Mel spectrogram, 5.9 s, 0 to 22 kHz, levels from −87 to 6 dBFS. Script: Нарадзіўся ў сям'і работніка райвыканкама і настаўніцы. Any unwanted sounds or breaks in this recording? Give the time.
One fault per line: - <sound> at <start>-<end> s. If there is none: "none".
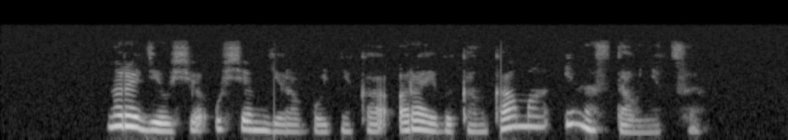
none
